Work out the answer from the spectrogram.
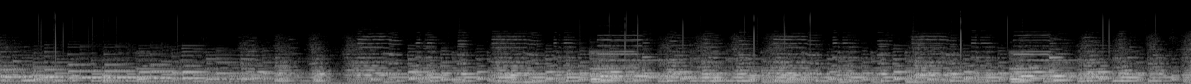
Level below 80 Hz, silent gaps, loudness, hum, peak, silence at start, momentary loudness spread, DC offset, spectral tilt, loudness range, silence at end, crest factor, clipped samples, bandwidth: -46 dBFS; none; -26 LUFS; none; -10 dBFS; 0 s; 6 LU; under 0.1%; -8.5 dB/octave; 3 LU; 0 s; 14 dB; under 0.1%; 10.5 kHz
